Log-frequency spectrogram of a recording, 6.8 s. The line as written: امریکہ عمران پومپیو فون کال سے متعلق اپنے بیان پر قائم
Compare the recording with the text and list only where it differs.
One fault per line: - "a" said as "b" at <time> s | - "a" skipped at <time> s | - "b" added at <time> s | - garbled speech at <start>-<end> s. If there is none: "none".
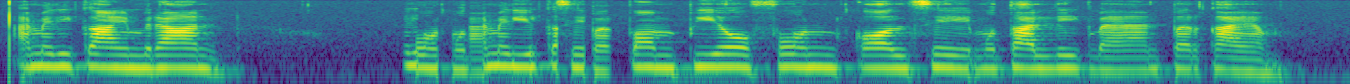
- garbled speech at 2.0-3.1 s
- "اپنے" skipped at 5.5 s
